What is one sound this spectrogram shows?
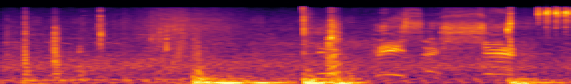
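A car door thumps shut.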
